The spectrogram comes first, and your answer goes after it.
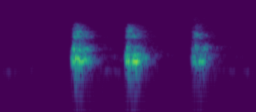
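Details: Blenheim Cavalier King Charles Spaniel puppies from a litter of five, playing with their mother in a home puppy pen, give three short, yappy barks spaced about half a second apart, with quiet in between.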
